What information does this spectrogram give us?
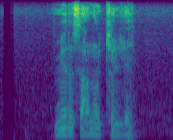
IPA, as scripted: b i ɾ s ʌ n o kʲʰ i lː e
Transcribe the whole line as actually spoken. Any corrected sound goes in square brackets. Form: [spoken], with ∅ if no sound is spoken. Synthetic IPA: [m] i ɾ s [a] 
